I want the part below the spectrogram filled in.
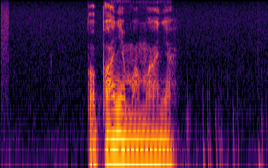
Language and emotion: Russian, neutral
